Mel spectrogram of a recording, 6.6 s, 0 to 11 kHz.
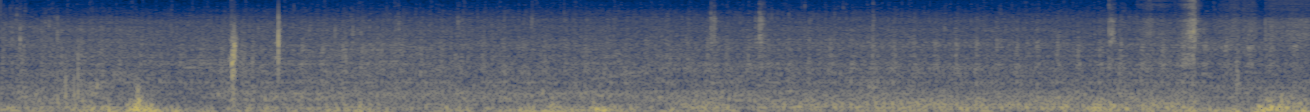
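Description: Honda XR150's small single-cylinder engine running at a low, steady idle as the dirt bike is paddled over river stones, with wind on the microphone. A few sharp ticks come about a second in and near the end.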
